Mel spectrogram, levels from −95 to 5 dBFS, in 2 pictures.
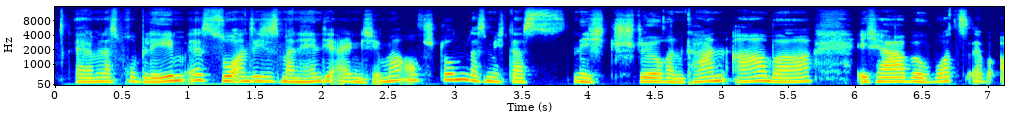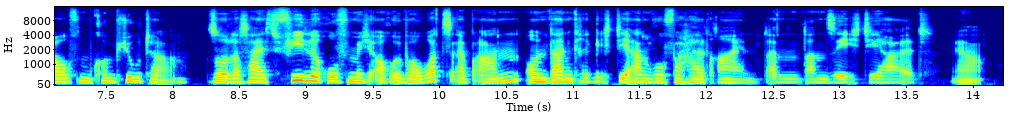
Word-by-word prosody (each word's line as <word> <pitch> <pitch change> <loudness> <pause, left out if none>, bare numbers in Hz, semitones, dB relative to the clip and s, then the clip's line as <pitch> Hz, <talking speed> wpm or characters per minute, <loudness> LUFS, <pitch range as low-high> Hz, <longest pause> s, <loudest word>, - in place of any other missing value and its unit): Ähm, 180 0 0
das 190 -1 -1
Problem 195 +4 +3
ist, 250 0 0
so 220 0 +6
an 205 - +3
sich 210 0 +1
ist 200 -1 -3
mein 180 -3 +3
Handy 195 +5 +2
eigentlich 175 -3 -3
immer 215 +7 +1
auf 255 -1 -2
Stumm, 275 +1 +4
dass 220 -5 0
mich 190 -3 0
das 170 -1 -2
nicht 175 -4 -1
stören 180 -3 +2
kann, 195 - +1
aber 185 0 +2 0.3
ich 195 0 0
habe 190 -2 +4
WhatsApp 190 -1 -2
aufm 160 +2 -2
Computer. 175 0 -4 0.2
So, 180 +1 +1
das 165 +1 -1
heißt, 175 -2 +1
viele 235 -3 +5
rufen 190 0 -1
mich 180 -1 -2
auch 175 - -2
über 150 0 0
WhatsApp 200 -6 -1
an 165 +7 -1
und 185 -6 +1
dann 165 -1 +3
kriege 180 +3 -8
ich 160 - -8
die 175 - +1
Anrufe 165 -1 -2
halt 150 0 -3
rein. 145 -2 -5
Dann 155 +1 -9
dann 150 0 -7
sehe 150 0 -1
ich 140 -1 -9
die 155 +1 -5
halt, 145 0 -8
ja. - - -6
180 Hz, 215 wpm, -29 LUFS, 165-195 Hz, 0.3 s, so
